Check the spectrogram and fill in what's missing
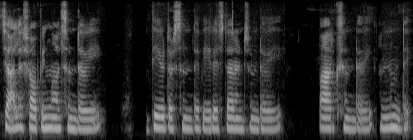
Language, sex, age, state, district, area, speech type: Telugu, female, 30-45, Telangana, Peddapalli, rural, spontaneous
